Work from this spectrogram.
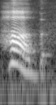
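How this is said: The r in the middle is silent. "중간에 있는 이 R 발음이 나지 않습니다"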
